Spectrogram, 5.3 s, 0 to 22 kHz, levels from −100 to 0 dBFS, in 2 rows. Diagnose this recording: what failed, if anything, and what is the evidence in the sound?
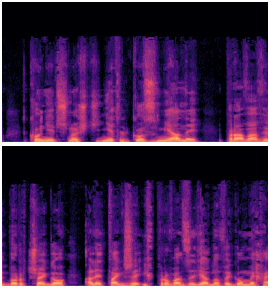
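The failure sits in the codec stage: damaged data in a compressed stream. Early in the speech, from 0.35 to 0.38 s, a brief glitch occurs, lasting only about 26 ms. The corrupted bytes at that point no longer form valid frames, so the decoder misreads or discards them, loses frame sync, and hunts for the next intact header. The disruption while it resynchronises is what comes through as that short glitch.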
